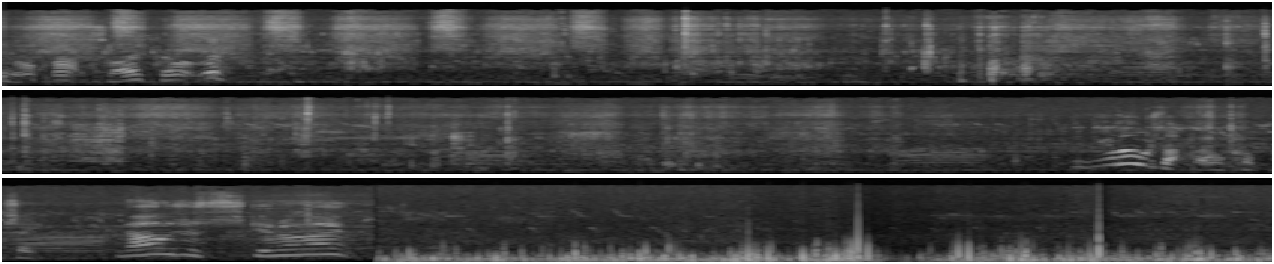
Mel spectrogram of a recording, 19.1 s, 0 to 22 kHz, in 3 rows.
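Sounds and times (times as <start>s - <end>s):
water splashing and sloshing: 0.0s - 14.6s.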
